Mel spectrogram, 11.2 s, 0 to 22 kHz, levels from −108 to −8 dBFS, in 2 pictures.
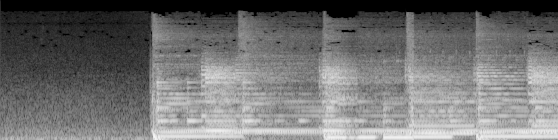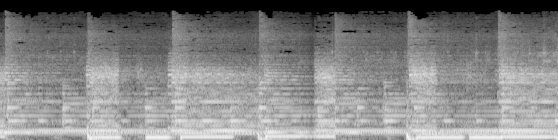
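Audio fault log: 3.42–3.58 s and 8.58–8.74 s, AAC frame loss with concealment: in each span about 128 ms of audio, which fits three lost frames, is replaced by the decoder's estimate from the last good spectrum. It is heard as a brief smeared, noisy patch rather than a dropout to silence.
4.13 s and 8.93 s, audio missing between chunks: at each point about a fifth of a second of sound is skipped and the two sides are butted together without a gap. The likely cause is a recorder or processor handing over between chunks of roughly 5 s.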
